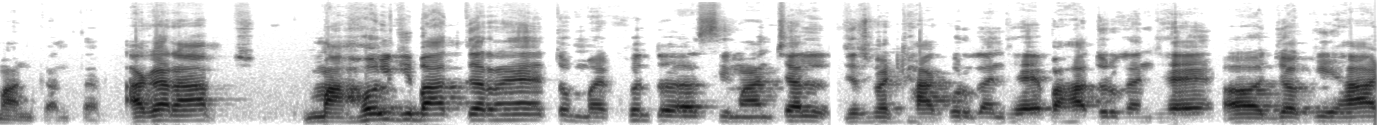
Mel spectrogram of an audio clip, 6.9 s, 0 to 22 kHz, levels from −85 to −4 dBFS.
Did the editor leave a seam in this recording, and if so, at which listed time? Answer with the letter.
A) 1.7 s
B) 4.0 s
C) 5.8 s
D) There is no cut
D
